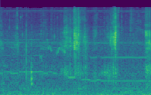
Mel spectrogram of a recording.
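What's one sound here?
Noodles are slurped noisily close up.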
